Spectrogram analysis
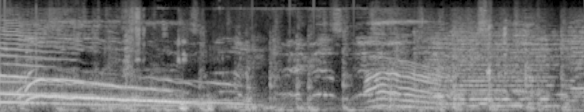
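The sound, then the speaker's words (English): Wolves howl in long, wavering tones that slide downward, then a second chorus of overlapping howls rises and fades, loud with a faint rumble underneath. “In this portion of the show, we'd like to bring awareness to our wolf and bear populations throughout Turtle Island.”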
